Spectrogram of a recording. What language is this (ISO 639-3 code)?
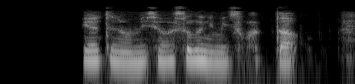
jpn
